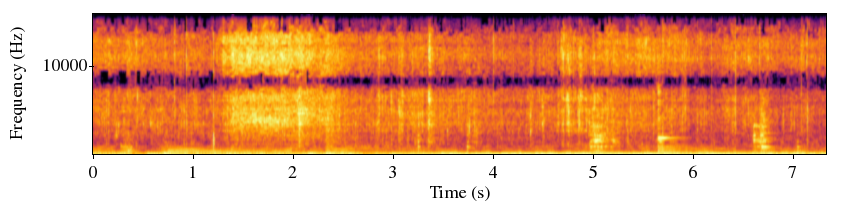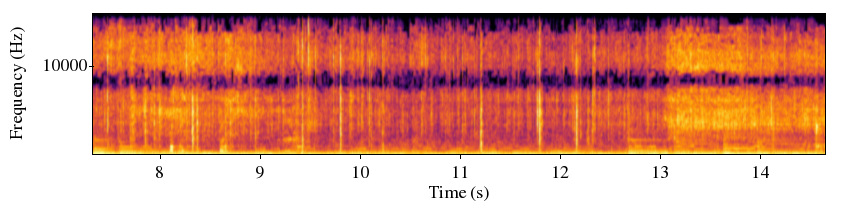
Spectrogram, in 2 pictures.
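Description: Scots sausage sizzles and spits steadily in a pan over a Kelly Kettle stove outdoors in Scotland, a close, continuous frying hiss with small crackles and no talking.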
